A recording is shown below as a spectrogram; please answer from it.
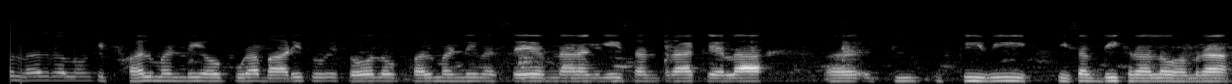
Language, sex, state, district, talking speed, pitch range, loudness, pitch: Magahi, male, Bihar, Lakhisarai, 120 wpm, 150-165 Hz, -21 LUFS, 155 Hz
